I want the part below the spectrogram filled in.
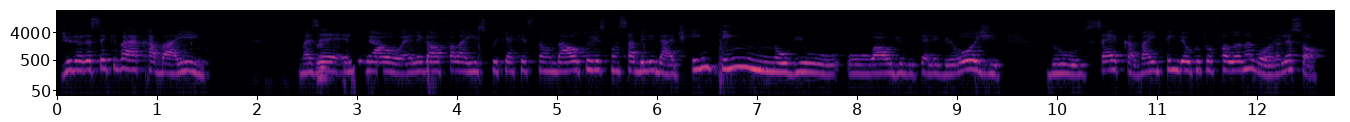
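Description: A young woman, hosting a live stream as a weight-loss coach and talking in an emphatic, energetic way. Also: medium pitch, fairly quick. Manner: emphatic, self-described energetic, scolding but affectionate. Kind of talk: energetic motivational live chat.

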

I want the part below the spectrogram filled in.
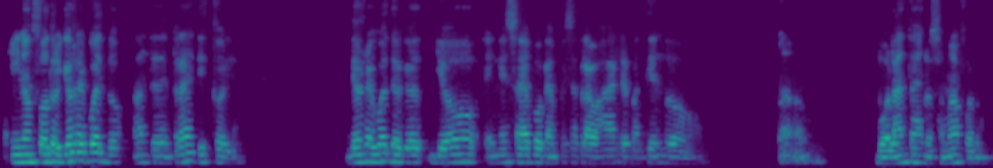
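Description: In a relaxed interview, a young Cuban man tells his own story earnestly, his accent Cuban Spanish and his voice at an ordinary middle pitch. He's an animated storyteller who acts out lines in the voices of the people involved. He speaks at a moderate pace, and the highs are cut off.

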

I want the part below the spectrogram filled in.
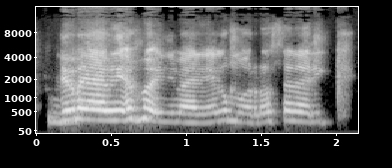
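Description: Fast-talking Chilean woman telling anecdotes. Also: high voice, fairly even intonation, darkish tone. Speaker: podcast co-host. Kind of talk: casual storytelling chat.

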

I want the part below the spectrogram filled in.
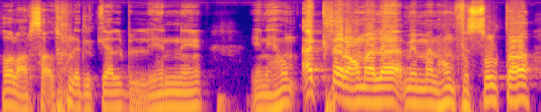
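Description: A man's voice: on the low side, steady tone, fast, darkish tone. A man with a Lebanese Levantine Arabic accent in a heated political debate, arguing insistently, repeating words for emphasis and firing off rhetorical questions. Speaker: interview guest giving political commentary.

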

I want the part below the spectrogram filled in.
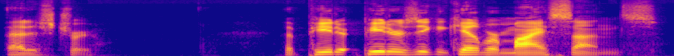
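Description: A man preaching a sermon as pastor, emphatic and building, then dropping to quiet lines for weight. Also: mid-range voice, expressive, fairly quick, clear, resonant tone, no room sound, studio quality.

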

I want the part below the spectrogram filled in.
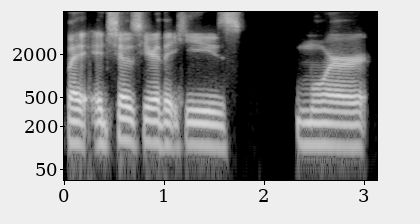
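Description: A podcast co-host chats casually about a book, rambling and hesitating with lots of filler words. His voice is lowish, smooth and level, he takes it slowly, and there is no echo.

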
